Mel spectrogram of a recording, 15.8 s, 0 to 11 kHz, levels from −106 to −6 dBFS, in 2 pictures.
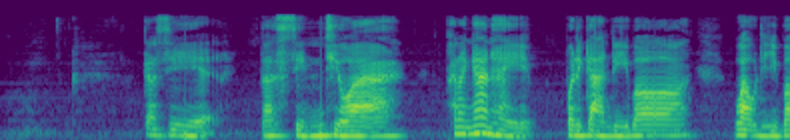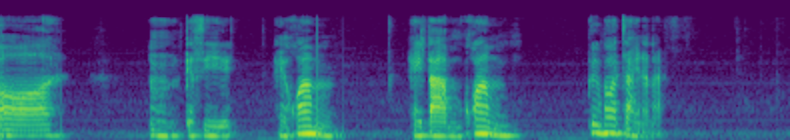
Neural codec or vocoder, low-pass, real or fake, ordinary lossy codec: none; 7.2 kHz; real; none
